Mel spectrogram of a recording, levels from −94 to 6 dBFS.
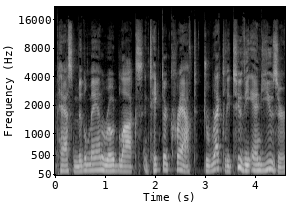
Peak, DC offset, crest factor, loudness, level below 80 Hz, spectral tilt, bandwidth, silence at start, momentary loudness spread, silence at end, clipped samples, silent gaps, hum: -8 dBFS; under 0.1%; 18 dB; -25 LUFS; -66 dBFS; -4.5 dB/octave; 16.5 kHz; 0 s; 6 LU; 0 s; under 0.1%; none; none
